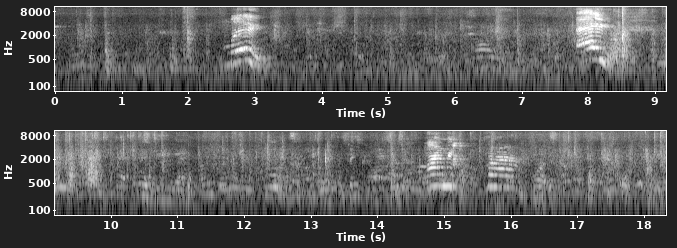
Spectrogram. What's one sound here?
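A woman speaks in a room with a slight echo.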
